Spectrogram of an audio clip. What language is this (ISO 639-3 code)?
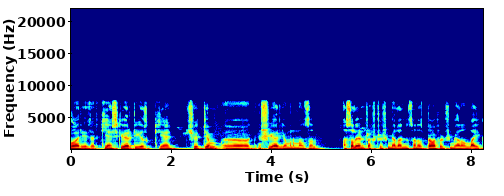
kas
